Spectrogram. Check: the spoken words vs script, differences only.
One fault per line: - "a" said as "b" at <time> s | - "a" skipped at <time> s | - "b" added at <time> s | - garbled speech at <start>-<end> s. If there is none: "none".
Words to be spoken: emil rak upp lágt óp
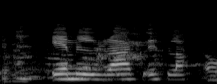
none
